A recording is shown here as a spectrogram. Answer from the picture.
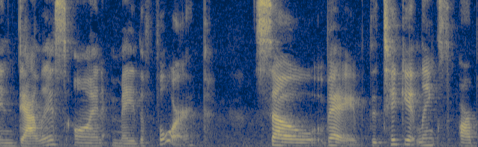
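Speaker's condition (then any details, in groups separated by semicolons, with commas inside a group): No condition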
